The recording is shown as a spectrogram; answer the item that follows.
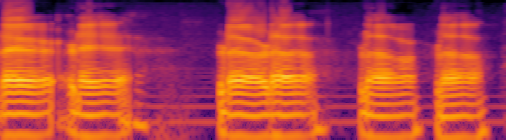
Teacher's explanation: जिनके उच्चारण में जीवा का आगे का भाग है वेग से ऊपर उठकर के मूर्धा से टकरा करके तुरंत उसी वेग से नीचे जाता है जैसे ड ऊपर टच हो के तुरंत नीचे जाता है। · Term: उत्क्षिप्त व्यंजन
